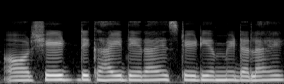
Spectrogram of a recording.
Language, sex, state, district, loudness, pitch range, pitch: Hindi, female, Madhya Pradesh, Bhopal, -15 LUFS, 200-210 Hz, 200 Hz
